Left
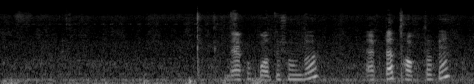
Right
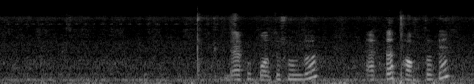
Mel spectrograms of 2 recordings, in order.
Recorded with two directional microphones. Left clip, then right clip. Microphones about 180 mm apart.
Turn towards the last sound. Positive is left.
turn(degrees=30)  # may be behind; listen again after turning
